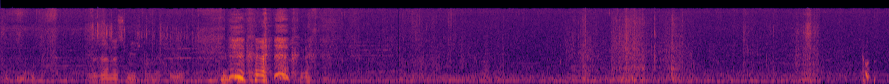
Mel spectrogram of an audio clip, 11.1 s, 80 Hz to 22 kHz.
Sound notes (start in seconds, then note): 2.7 laughter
